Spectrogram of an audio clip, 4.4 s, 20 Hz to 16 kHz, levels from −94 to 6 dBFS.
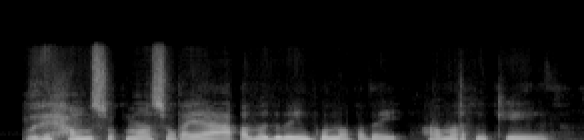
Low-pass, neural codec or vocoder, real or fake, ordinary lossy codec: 10.8 kHz; codec, 16 kHz in and 24 kHz out, 0.6 kbps, FocalCodec, streaming, 2048 codes; fake; none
